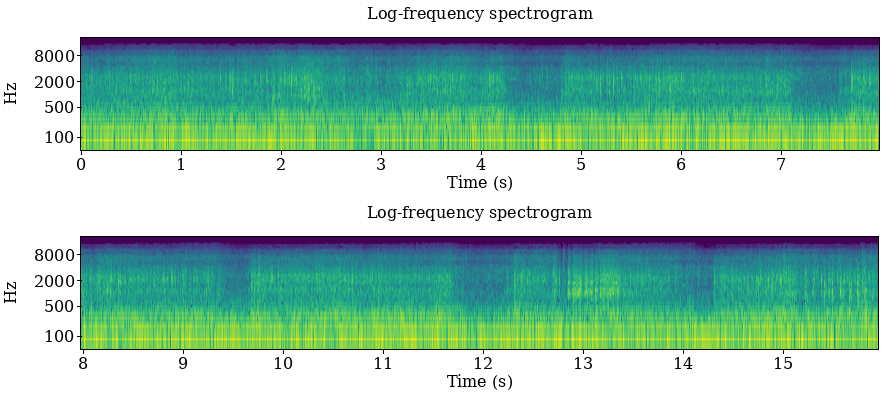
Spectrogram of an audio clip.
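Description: Wind buffeting a GoPro's microphone with a steady low rumble, over the hiss of mountain bike tyres rolling fast on a dirt flow trail. The tyre hiss drops out briefly every few seconds.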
